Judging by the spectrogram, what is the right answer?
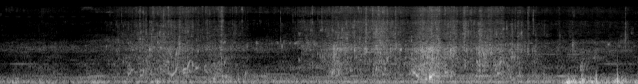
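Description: Water splashing and trickling as people wade and grope through shallow canal water for fish, with a few heavy low bumps near the end.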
